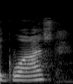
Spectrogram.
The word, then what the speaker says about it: gouache: into the it's spelled g o u a c h e but it is pronounced gouache like g-w-a-s-h g-o-a-o-u-a-c-h-e and it's so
